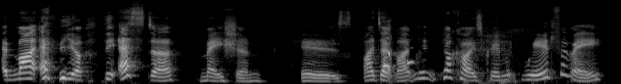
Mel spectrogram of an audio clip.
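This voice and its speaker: Woman, podcast co-host, casual chat, playful, very animated pitch. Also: unhurried. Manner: chatty, playful, full of laughs.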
